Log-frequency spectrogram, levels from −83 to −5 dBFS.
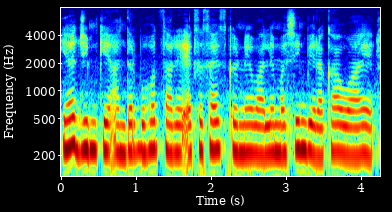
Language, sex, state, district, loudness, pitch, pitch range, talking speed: Hindi, female, Arunachal Pradesh, Lower Dibang Valley, -13 LUFS, 215 Hz, 210-230 Hz, 195 wpm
